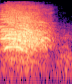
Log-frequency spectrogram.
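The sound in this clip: A crowd shouts aye together in a voice vote approving a mayor at Resurrection City, one loud, sustained collective shout that fades over about a second and a half.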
